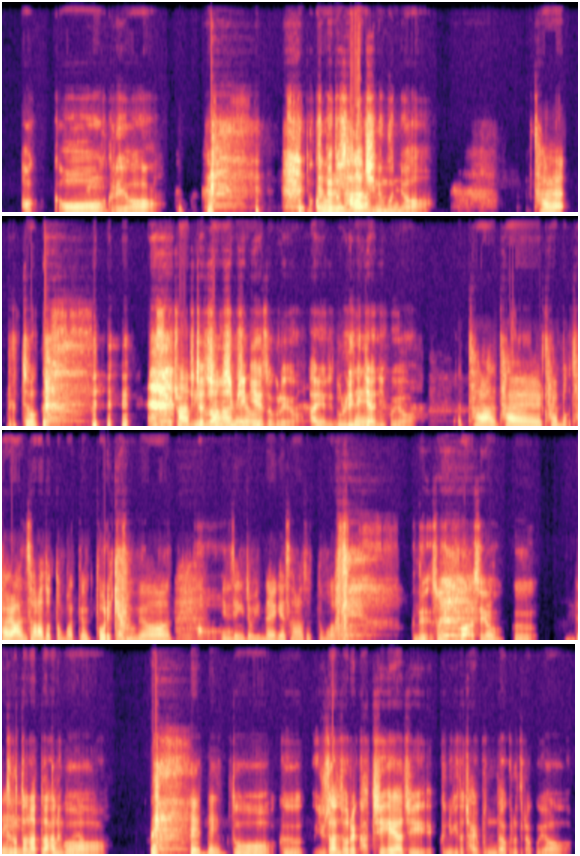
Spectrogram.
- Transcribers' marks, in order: laughing while speaking: "그"; laugh; other background noise; laughing while speaking: "돌이켜"; laughing while speaking: "같아요"; laugh
- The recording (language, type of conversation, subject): Korean, unstructured, 운동을 하면서 가장 놀랐던 몸의 변화는 무엇인가요?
